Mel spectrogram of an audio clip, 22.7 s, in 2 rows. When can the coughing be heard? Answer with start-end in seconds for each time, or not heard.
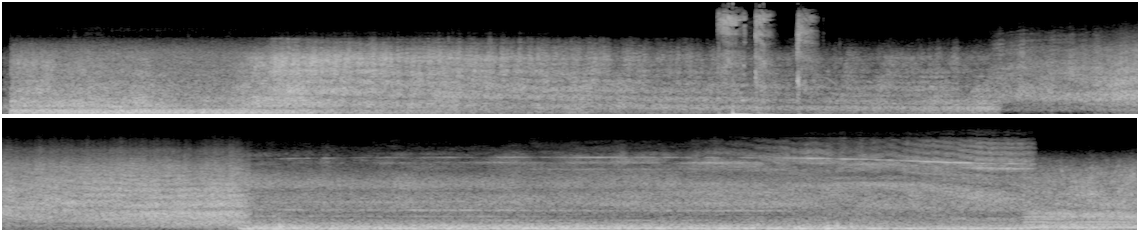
7.1-8.2.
